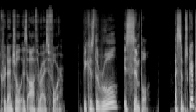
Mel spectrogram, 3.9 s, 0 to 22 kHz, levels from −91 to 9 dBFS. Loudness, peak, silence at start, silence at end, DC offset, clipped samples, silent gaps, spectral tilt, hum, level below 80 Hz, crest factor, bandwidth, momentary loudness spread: -20 LUFS; -2 dBFS; 0 s; 0.05 s; under 0.1%; under 0.1%; 1.36-1.56 s, 3.18-3.40 s; -5 dB/octave; none; -40 dBFS; 18 dB; 15.5 kHz; 13 LU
